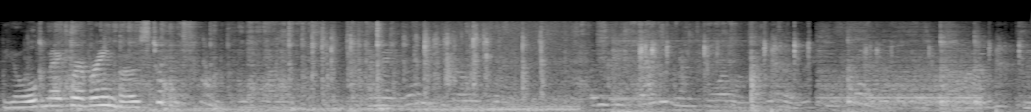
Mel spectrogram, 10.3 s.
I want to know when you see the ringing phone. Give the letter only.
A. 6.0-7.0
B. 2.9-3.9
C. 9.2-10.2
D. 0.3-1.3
A.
